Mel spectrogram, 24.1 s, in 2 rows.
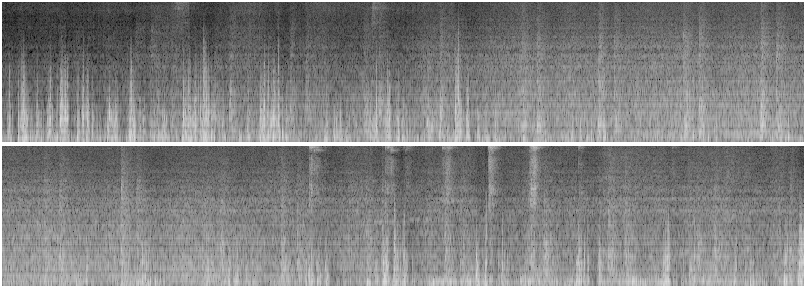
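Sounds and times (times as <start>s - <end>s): train running gear rumble: 0.0s - 24.0s
wheel clacks over rail joints: 16.1s - 23.0s.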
